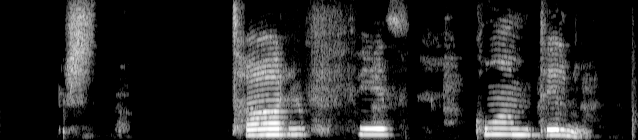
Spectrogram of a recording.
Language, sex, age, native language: Icelandic, female, 6, Icelandic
